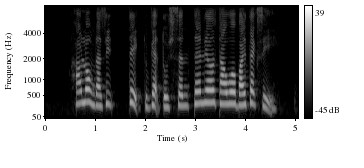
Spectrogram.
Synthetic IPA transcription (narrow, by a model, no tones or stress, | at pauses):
hawlɔ̃ŋdasitː | ek̚tuɡɛtːusɛ̃ntɛ̃niəltawəbajtɛksi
